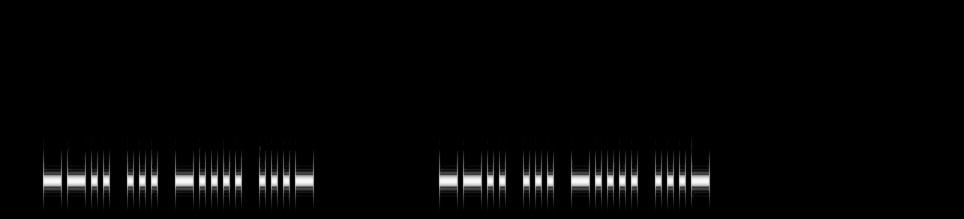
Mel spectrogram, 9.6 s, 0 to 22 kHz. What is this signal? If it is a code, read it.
Morse code, heard as a keyed tone, about 21 wpm, 700 Hz. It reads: ZS6V ZS6V
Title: DXCC-100 Call Signs - 4 Characters - Repeated 2x - 20wpm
